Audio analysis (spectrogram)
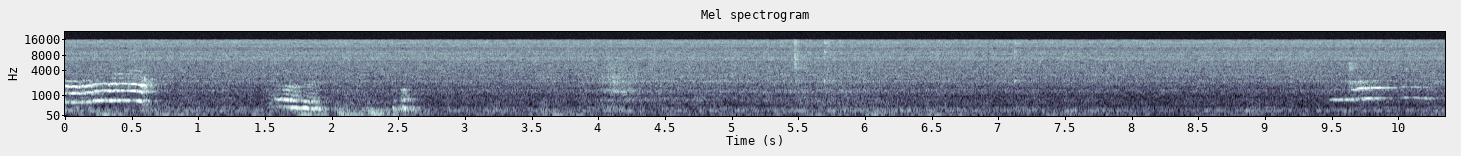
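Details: Norwegian Forest Cat kept indoors in Switzerland, originally from Hungary: several short meows, a bent, falling call near the start and a rising meow at the end, with quiet room background between them.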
